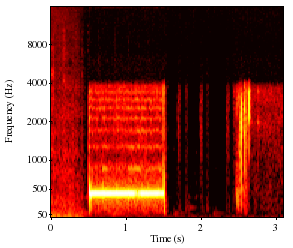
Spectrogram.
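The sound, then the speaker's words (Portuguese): A telephone ringing tone sounds once, a steady low buzzing hum lasting about a second, followed by silence and a brief faint crackle as the line picks up, as a call is placed to an exhibition curator. “Vamos ligar para ele.”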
